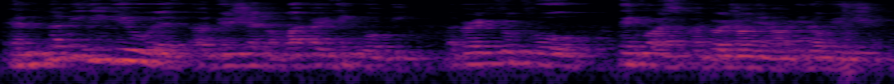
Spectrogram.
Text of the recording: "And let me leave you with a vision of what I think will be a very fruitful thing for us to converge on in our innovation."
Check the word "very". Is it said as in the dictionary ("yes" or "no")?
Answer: yes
